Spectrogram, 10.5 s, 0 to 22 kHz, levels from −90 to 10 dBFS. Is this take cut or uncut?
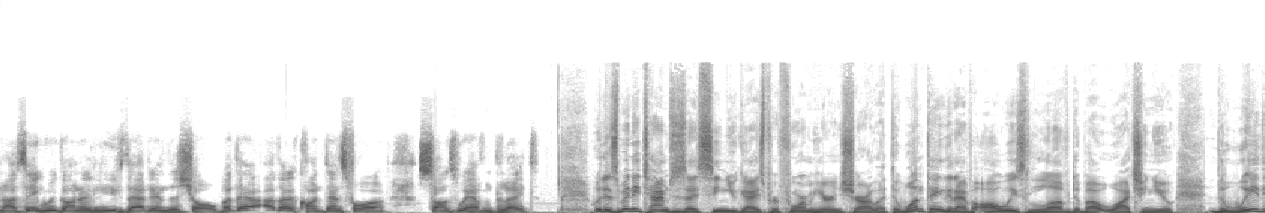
uncut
